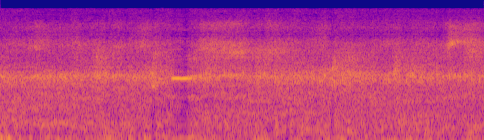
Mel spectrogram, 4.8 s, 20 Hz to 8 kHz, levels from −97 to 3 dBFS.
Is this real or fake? fake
